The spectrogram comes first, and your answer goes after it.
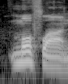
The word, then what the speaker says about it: Mufflon: and we have uh it's mufflon right i said it right correct you said it right this time but here we go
